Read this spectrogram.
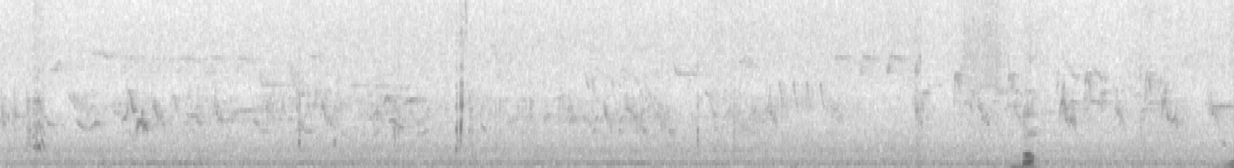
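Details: Black bees at the start of a new hive at Guernay, Côtes-du-Nord: a dense, steady buzzing hum from many bees throughout, with a brief knock near the end and faint handling sounds.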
